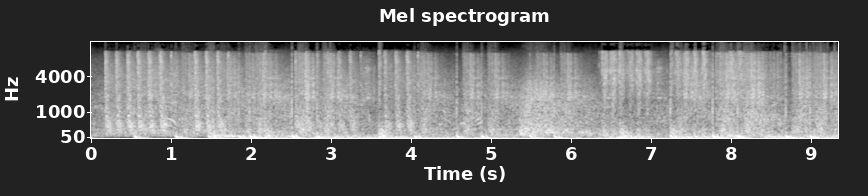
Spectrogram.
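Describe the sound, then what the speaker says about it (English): Artillery strike and gunfire in the World War II game Combat Mission: Beyond Overlord at La Fiere, a dense, loud barrage of rapid shots and blasts that runs almost without pause. "That seems like artillery strike."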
